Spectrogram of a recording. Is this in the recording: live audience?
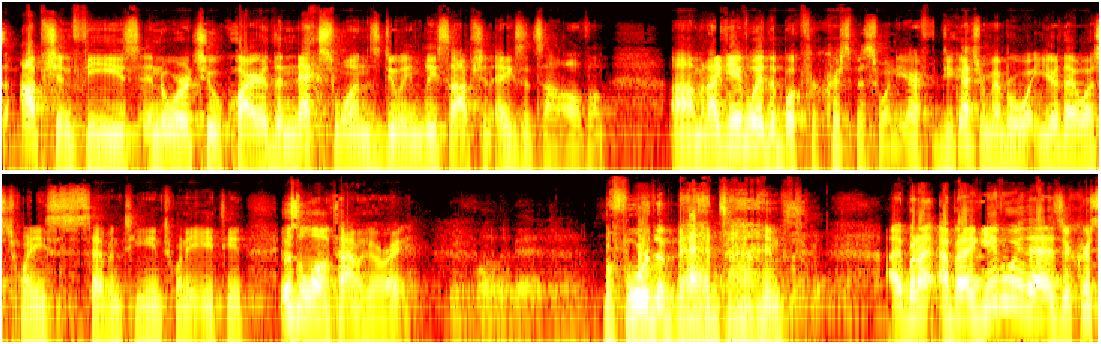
yes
